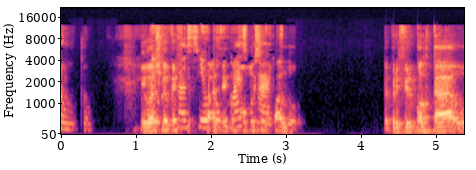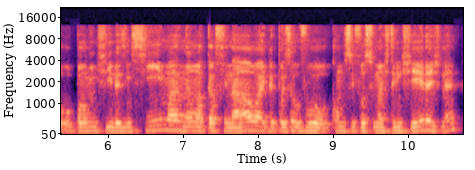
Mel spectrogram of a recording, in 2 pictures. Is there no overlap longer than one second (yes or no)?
no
